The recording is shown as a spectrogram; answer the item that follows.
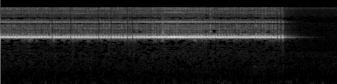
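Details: Indoor captive-bred bell crickets in Hokkaido, Japan, observed by cats; a bright, high, continuous ringing trill with rapid slight pulsing swells a little mid-way, then cuts off cleanly, leaving silence.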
